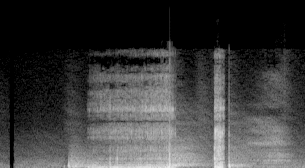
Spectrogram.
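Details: Staged comedy skit of a salon client dozing off during a hair wash: one loud, rough, fluttering inhaled snore followed by a short snort, in a small room; snoring.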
